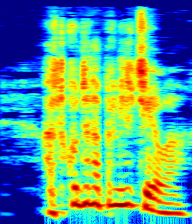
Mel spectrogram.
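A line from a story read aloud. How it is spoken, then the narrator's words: Anxious question, dad. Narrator (Russian): взволнованно спросил папа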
